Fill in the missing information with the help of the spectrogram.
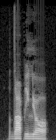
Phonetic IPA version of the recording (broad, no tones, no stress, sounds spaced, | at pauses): dˤ i p i lʲ ɔ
